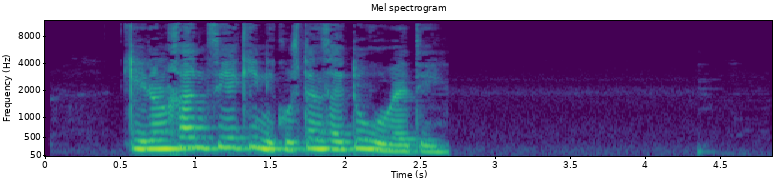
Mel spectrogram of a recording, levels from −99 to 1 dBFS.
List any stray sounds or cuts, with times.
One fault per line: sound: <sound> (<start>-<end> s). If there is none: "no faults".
no faults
